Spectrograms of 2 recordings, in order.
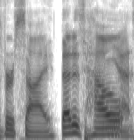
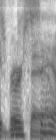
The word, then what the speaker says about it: Versailles: It very much is Versailles. That is how it should be pronounced. But when I'm talking to Pittsburghers, I say Versailles.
